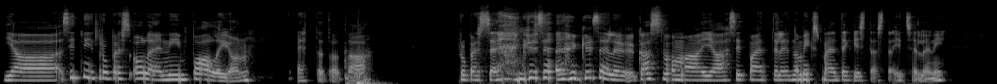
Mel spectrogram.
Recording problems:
choppy; very; from 0.5 to 3.5 s, from 5 to 7 s and from 7.5 to 9 s; 12% of the speech affected
door banging; noticeable; at 3.5 s; peak 7 dB below the speech

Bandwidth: 17.5 kHz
